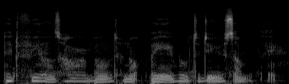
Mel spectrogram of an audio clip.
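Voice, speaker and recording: In a romantic ASMR roleplay, a man voices a tender yet commanding villain comforting his lover, speaking softly and breathily and often sinking to a whisper. He is slow, gentle, and measured, with deliberate pauses, and his mood is gentle and earnest. His medium-pitched voice is slightly rough with vocal fry.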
